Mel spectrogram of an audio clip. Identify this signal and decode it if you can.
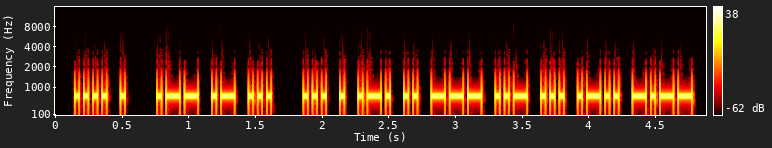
Morse code, heard as a keyed tone, about 34 wpm, 700 Hz. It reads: HE WAS SERIOUSLY
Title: Sentences from Top 1200 Words 35wpm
